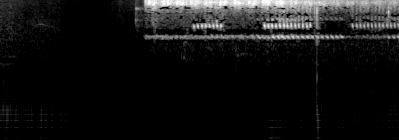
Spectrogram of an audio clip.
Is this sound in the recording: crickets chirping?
yes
